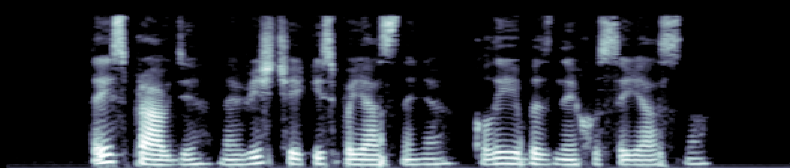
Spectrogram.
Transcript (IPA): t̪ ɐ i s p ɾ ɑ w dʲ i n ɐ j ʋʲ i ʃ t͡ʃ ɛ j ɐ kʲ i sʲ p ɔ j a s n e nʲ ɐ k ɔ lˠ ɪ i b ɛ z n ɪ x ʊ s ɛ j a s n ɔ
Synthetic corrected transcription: t̪ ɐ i s p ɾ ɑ w dʲ i n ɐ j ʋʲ i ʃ t͡ʃ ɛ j ɐ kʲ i sʲ p ɔ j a s n e nʲː ɐ k ɔ lˠ ɪ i b ɛ z n ɪ x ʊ s ɛ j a s n ɔ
